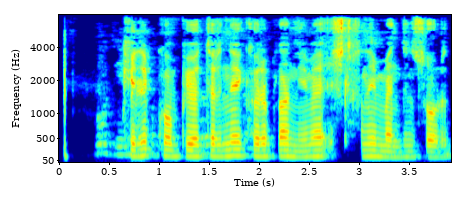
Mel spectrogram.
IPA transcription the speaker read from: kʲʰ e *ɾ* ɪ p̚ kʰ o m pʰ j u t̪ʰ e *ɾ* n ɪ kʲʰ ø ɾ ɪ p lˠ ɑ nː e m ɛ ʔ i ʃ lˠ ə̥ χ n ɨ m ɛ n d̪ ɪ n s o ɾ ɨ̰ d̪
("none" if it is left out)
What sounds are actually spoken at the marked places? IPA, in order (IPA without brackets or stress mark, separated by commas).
l, ɾ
